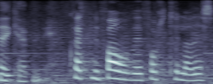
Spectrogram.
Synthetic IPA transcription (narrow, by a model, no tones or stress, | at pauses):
ðicʰɛpnɪ | kʰvɛt̪nɪfaːwvɪðfowl̥kt̪ʰɪlaðɛs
